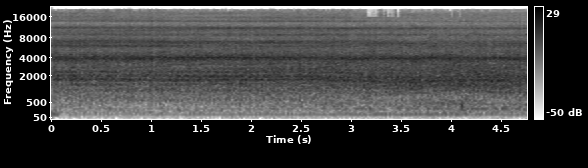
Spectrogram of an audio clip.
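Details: Plasma cutter head bolted onto a cheap laser cutter: steady hissing roar of the plasma arc with heavy crackle, and the controller drops out as soon as the arc starts; suspected electromagnetic noise from the arc, foil shielding made no difference.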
